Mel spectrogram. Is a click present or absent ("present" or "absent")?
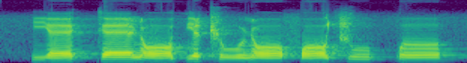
absent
